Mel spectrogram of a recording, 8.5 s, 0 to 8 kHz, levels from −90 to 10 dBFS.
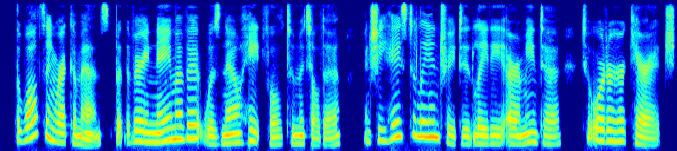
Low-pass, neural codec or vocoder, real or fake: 7.2 kHz; none; real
